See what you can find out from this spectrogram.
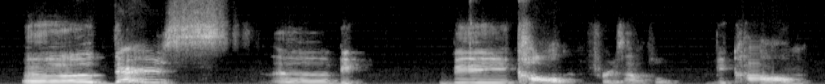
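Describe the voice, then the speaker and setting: A man talks with a high pitch. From Brazil. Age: 20s. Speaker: language-learning guest. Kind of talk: casual conversation practice. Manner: halting, repeats words.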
